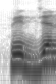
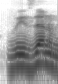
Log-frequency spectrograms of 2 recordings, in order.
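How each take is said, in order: First: The middle consonant is a hard stop sound. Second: The middle consonant is a smooth buzzing sound. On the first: The speaker calls it wrong. "विजन नहीं बोलते" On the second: The speaker calls it right. "विजन बोलते हैं"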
